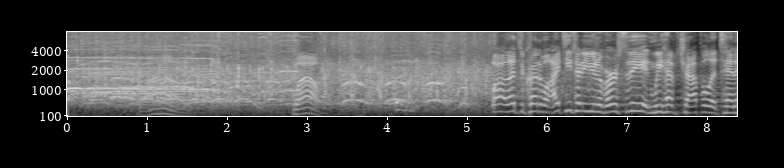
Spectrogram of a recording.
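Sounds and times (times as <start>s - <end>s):
crowd making an obnoxious noise in welcoming: 0.0s - 5.4s
speech: 5.6s - 8.3s.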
